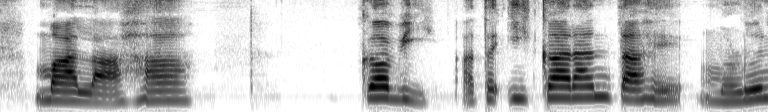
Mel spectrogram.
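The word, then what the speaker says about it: मालाः: म्हणून ह म्हणणार देवह मालाहा आता आकारांत आहे म्हणून हा म्हणणार मालाहा लिहायचं नाही पण बोलायचं असत ते मालाहा कवी आता इकारांत आहे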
